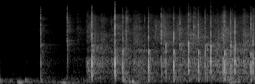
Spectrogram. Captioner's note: applause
